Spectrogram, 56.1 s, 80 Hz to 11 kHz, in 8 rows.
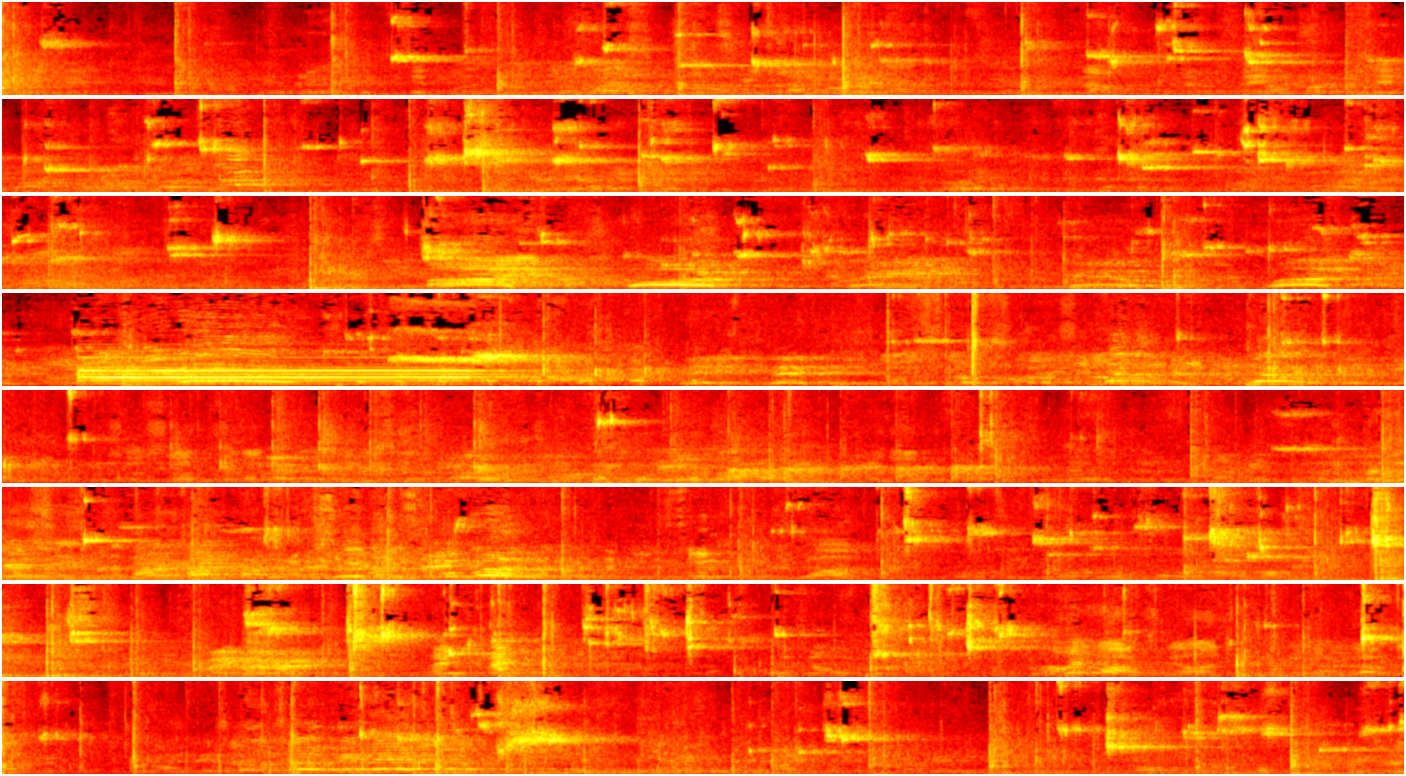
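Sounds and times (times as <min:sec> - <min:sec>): sneakers squeaking: 0:00.0 - 0:23.8, 0:25.4 - 0:26.1, 0:26.8 - 0:28.8, 0:31.0 - 0:32.2, 0:32.9 - 0:56.0.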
